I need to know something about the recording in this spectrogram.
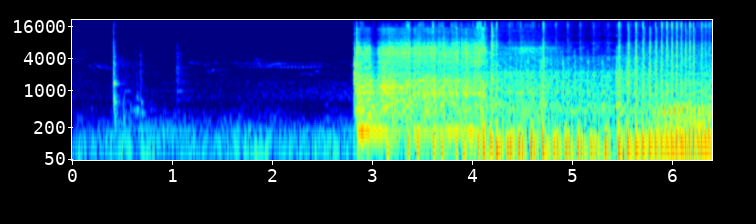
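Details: Craftsman LT2000 riding mower: a few seconds of quiet, then it catches at once and settles into a steady, even putter with no misses; starts and runs normally.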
